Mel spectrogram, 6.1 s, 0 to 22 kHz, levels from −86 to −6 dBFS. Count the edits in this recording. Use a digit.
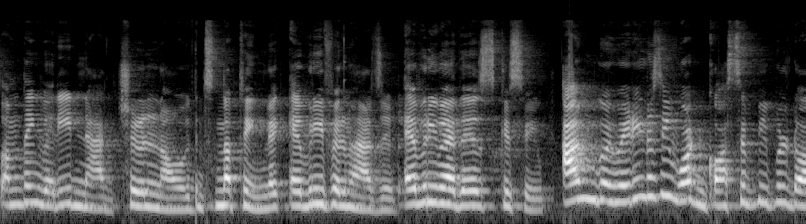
3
